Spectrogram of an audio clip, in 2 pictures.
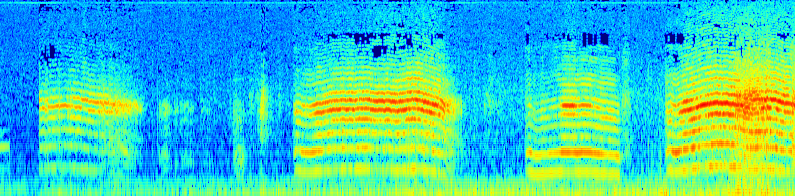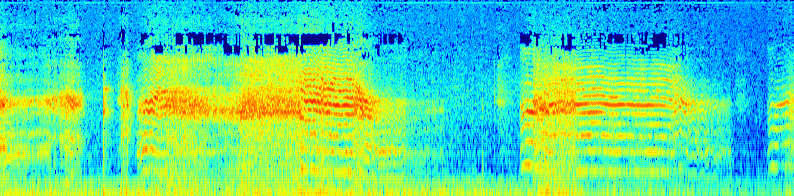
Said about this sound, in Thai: บัดดลนั้นเองทารกก็พ้นจากครรภ์มารดาส่งเสียงร้องดังกว่าปกติ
